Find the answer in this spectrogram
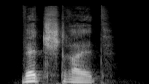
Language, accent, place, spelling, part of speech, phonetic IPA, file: German, Germany, Berlin, Wettstreit, noun, [ˈvɛtˌʃtʁaɪ̯t], De-Wettstreit.ogg
- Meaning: 1. competition (the act of competing or a situation characterised by it) 2. contest; match; an organised competition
